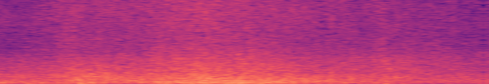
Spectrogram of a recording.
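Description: Large ocean waves surge and crash in a steady, roaring wash, with wind buffeting the microphone throughout.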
